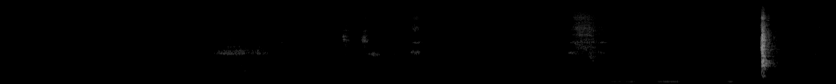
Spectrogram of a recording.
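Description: Mostly quiet, with a few faint clicks and soft rustles and one sharp click near the end.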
